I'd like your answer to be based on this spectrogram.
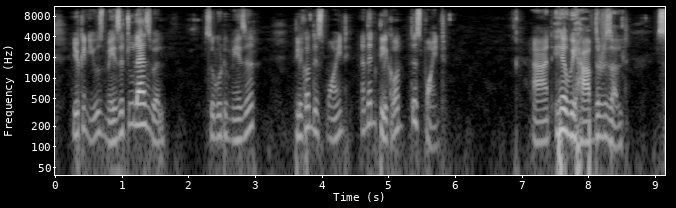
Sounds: inside a small room
speech
clicking

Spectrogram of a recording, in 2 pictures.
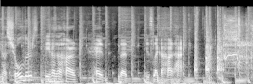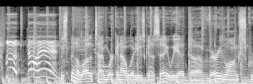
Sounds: speech
music

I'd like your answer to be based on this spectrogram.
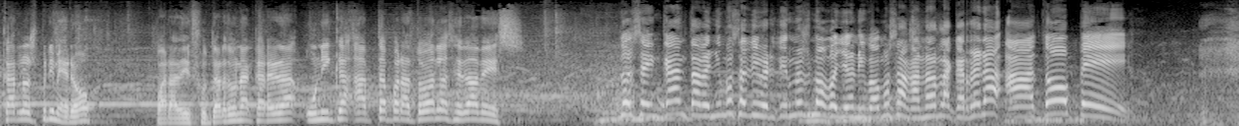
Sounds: speech

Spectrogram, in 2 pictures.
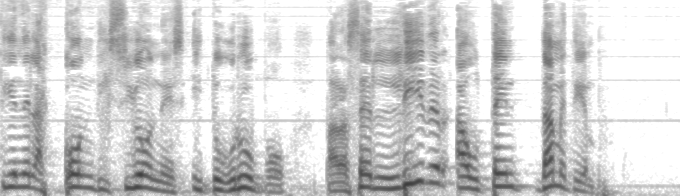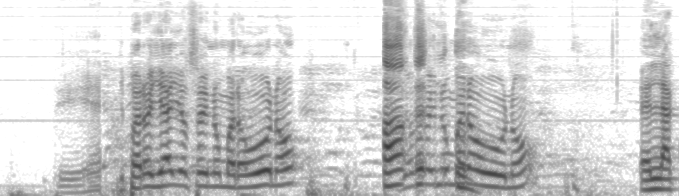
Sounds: speech

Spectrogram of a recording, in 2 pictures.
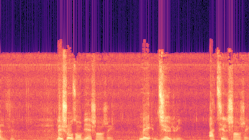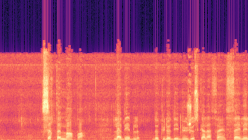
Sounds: speech

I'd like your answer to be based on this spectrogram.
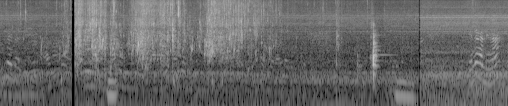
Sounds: speech

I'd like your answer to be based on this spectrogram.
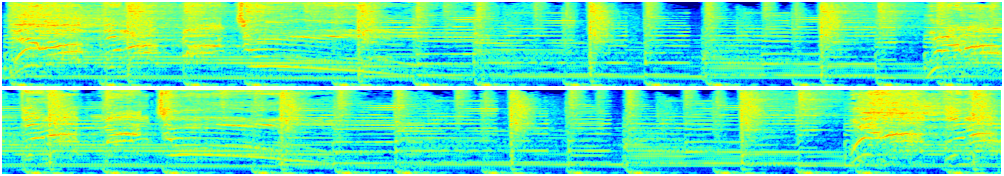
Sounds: music

